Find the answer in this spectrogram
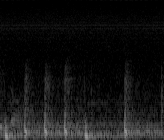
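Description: A low drumbeat, about three beats a second, over a steady hum: the lead-in to an entrance music cue.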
